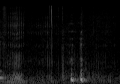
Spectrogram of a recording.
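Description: Domestic cat purring close to the microphone, with two short low voice-like sounds about one and a half seconds in.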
